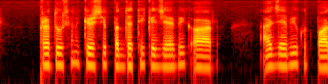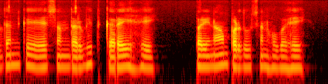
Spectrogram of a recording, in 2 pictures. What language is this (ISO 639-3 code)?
mag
